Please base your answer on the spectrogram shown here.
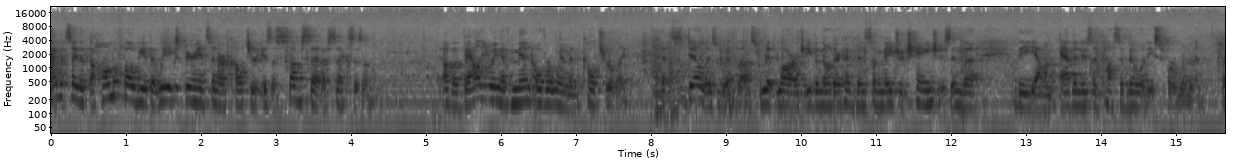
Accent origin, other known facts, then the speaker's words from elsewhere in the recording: Deep South, United States; I grew up in the Deep South where the term lesbian carries that negative connotation that you're speaking of, but I've lived now for 20 years in the Midwest where it does not.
